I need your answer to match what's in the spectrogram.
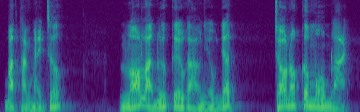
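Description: A man voicing a brutal, hot-tempered torturer who snarls and shouts his threats. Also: medium pitch, sing-song, fast. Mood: savage.

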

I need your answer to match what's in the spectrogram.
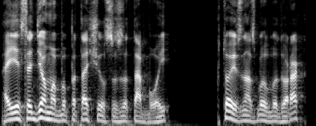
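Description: A man's voice: low-pitched, lively intonation, moderate pace. A man reading an audiobook, voicing an emotional teenage girl who pleads and accuses sharply. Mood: angry. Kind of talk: audiobook character voice.

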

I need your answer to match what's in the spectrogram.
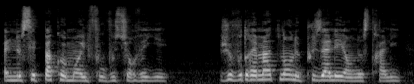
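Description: A woman voicing Jim, a brooding, jealous teenage boy, speaking in a low, grim, clipped way. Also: quick pace, natural voice.

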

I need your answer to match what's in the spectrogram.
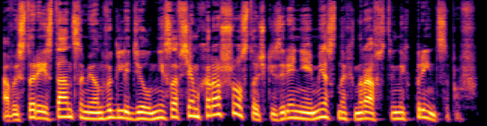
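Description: Expressive male narrator, animated reading, dry booth. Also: fairly high pitch, fast talker, dry recording. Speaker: audiobook narrator. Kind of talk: scripted narration of a Western.

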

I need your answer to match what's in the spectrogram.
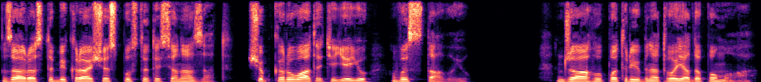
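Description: A man voicing a jovial, smooth-talking middle-aged bishop with a hearty, preacherly manner. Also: medium pitch, normal speed, dark tone, dry recording, clean studio sound, close to an everyday voice.

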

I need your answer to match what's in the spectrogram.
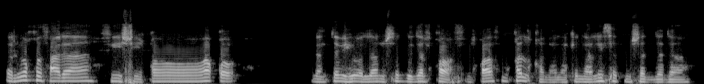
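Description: A man teaching tajweed, explaining pronunciation errors and reciting each example slowly and drawn out. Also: medium pitch, breathy edge, no room sound, dull audio.

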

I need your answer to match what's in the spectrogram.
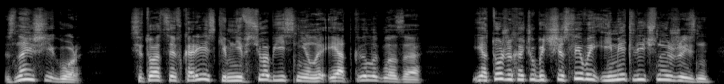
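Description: A man reading an audiobook, voicing a frightened, shrill wife with a high, ringing voice. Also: lively intonation, fairly quick, no room sound, studio quality, close to an everyday voice. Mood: defiant. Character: frightened shrill wife, middle-aged woman.

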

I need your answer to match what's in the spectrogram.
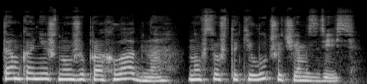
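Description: A woman's voice: a little high, expressive, normal speed, a little mellow, pitched above the performer's own voice. A woman voicing a sad, wealthy middle-aged wife who sighs and laments her lost standing. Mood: plaintive. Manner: sighing, plaintive, lamenting.

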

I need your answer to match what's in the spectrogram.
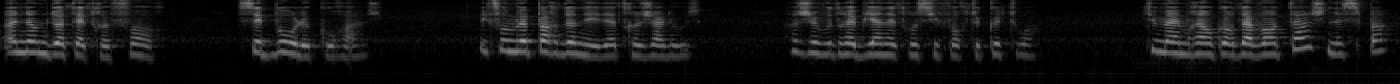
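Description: A woman reading the part of a naive young girl in love, pleading and lively by turns, in an audiobook. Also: a little high, measured pace, lightly acted. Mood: playful.

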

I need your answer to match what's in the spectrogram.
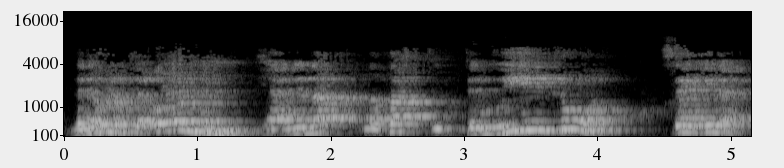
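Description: A man's voice: high voice, big pitch swings, normal speed. A man with an Egyptian accent teaching Quran recitation rules to a class, asking questions and chanting examples. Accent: Egyptian Arabic. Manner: sing-song explaining, asks class questions. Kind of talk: classroom lecture. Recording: echoey room, distant dull mic.

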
